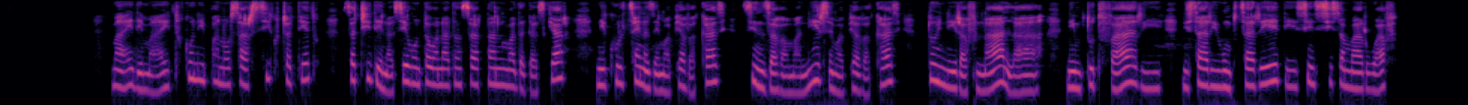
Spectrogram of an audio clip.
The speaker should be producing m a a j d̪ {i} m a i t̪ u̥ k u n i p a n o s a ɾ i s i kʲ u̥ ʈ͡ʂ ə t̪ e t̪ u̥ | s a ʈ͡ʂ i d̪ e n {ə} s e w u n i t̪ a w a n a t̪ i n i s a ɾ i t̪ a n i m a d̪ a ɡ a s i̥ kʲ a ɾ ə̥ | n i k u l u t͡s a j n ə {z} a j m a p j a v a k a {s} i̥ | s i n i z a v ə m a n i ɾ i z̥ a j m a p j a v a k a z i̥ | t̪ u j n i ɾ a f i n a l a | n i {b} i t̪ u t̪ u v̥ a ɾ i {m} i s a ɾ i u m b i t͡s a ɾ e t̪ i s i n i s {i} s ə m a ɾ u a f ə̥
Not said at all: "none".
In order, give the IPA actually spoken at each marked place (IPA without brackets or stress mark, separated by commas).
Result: e, a, z, z, m, n, i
